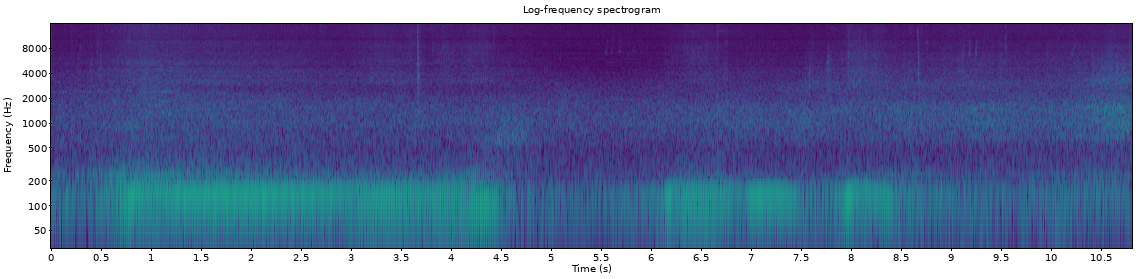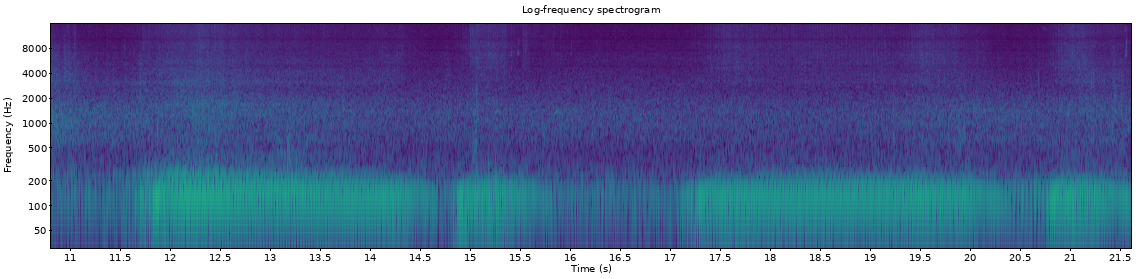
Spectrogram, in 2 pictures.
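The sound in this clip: A stuck Toyota FJ's engine revs hard in all-wheel drive, a low droning roar that surges and eases in several long pushes with short dips between them.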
